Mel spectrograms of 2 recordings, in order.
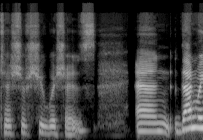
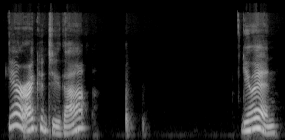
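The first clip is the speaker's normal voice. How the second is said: ordinary talk, nothing marked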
